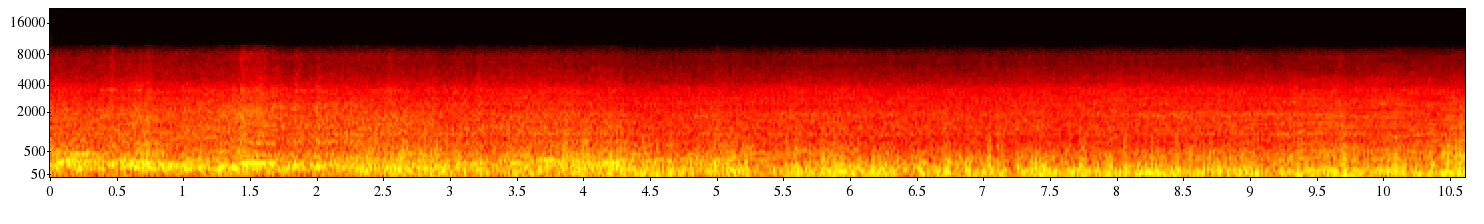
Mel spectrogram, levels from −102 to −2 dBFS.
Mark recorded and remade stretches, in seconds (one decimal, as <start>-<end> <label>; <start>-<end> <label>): 0.0-0.7 recorded; 0.7-1.7 remade; 1.7-9.3 recorded; 9.3-10.6 remade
